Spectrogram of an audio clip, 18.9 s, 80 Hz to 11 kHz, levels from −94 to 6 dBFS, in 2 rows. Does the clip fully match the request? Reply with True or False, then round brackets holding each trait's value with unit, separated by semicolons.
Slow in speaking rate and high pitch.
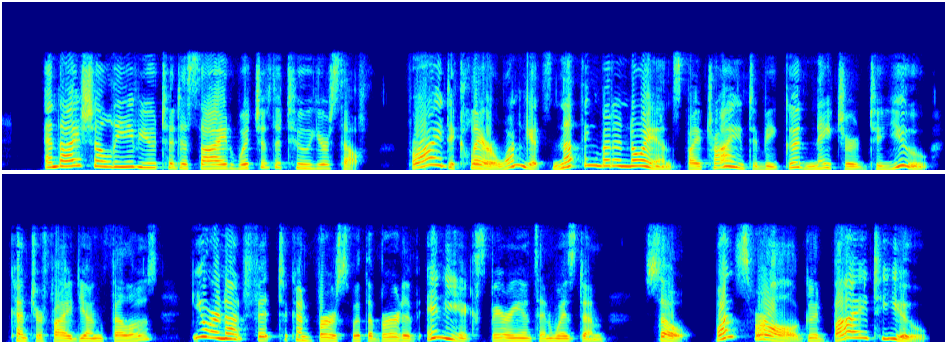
False (170 wpm; 260 Hz)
